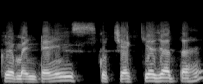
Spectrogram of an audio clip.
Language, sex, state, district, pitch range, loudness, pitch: Hindi, male, Uttar Pradesh, Jyotiba Phule Nagar, 135-165 Hz, -17 LUFS, 145 Hz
